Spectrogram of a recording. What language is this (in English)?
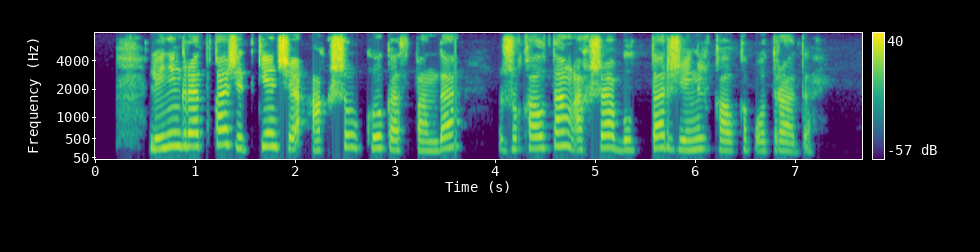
Kazakh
